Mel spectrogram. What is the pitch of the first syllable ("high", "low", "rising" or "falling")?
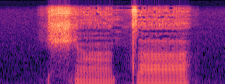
low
